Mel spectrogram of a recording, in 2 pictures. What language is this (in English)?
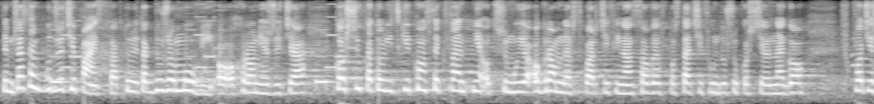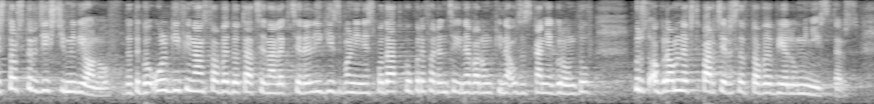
Polish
